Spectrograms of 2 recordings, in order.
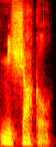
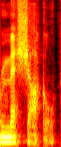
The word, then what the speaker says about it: Mishakal: Uh, but it is in fact Mishakle. Uh, so or it could be Mishakle or Meshakle. Either way, the the shock is the uh is the is the the emphasized syllable there.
